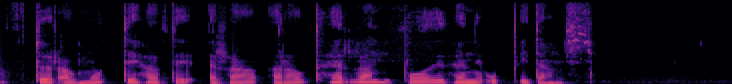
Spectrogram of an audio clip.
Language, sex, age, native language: Icelandic, female, 30-39, Polish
